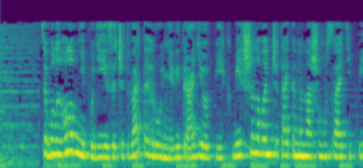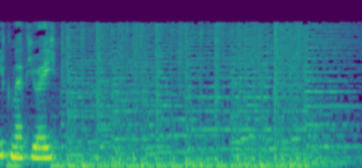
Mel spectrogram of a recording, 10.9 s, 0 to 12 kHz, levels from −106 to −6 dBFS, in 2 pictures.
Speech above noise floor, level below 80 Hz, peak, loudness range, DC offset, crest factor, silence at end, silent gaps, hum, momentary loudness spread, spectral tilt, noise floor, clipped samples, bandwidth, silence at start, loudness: 26 dB; -36 dBFS; 0 dBFS; 18 LU; under 0.1%; 18 dB; 0.25 s; none; none; 21 LU; -6 dB/octave; -41 dBFS; under 0.1%; 7.8 kHz; 0 s; -16 LUFS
